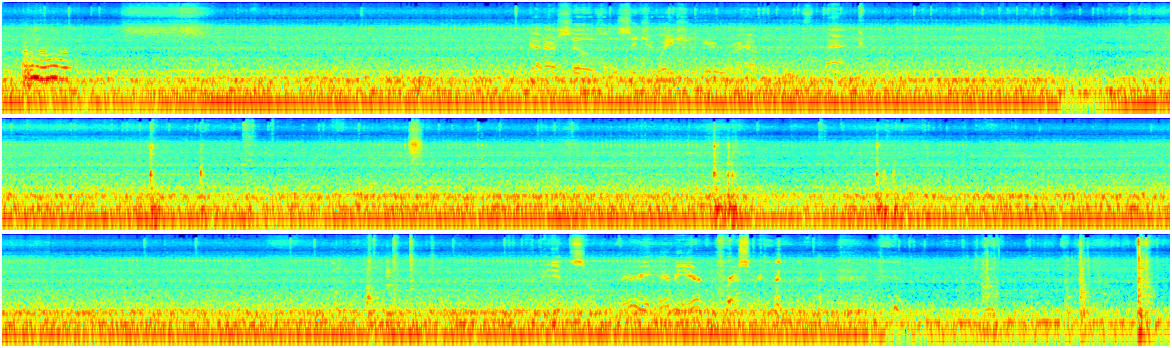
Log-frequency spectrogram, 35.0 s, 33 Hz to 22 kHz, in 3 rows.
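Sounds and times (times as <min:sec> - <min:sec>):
excavator diesel engine running: 0:00.0 - 0:35.0
knocks and clanks: 0:13.1 - 0:14.3, 0:18.6 - 0:19.4, 0:20.3 - 0:21.0, 0:26.6 - 0:27.8, 0:34.0 - 0:35.0.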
